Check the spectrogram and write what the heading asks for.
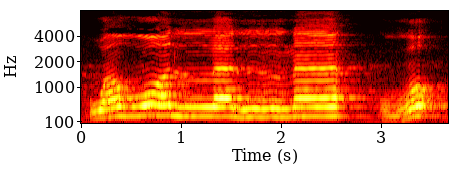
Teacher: ujung gigi seri ujung lidah dirapatkan dengan ujung gigi seri atas. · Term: huruf dha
